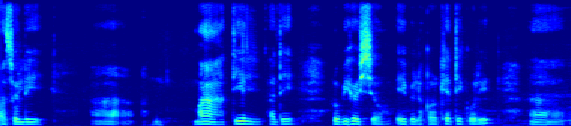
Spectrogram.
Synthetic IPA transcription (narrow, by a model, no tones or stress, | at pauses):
asoli | matiladiɹobiɦojsɔḛjbɛlakɔɹkʰetikoɹi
